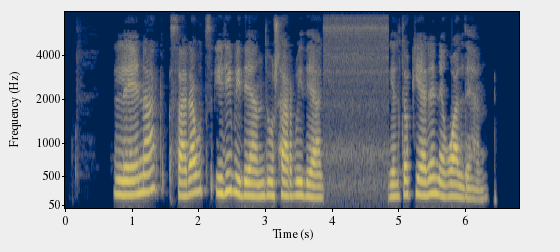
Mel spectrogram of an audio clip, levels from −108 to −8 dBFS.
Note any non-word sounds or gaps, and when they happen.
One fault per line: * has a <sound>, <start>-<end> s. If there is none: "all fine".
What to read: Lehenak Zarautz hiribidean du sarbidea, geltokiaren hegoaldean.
all fine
